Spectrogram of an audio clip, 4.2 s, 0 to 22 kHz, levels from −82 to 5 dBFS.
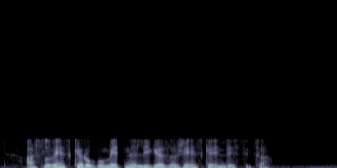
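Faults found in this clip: iLBC codec artefacts throughout speech: band-limited below 4 kHz, rough, slightly synthetic texture; per-frame independent excitation coding, consistent with 20 ms frames at around 15.2 kbps.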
